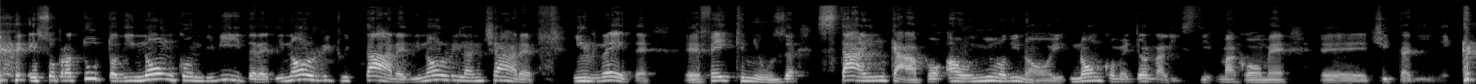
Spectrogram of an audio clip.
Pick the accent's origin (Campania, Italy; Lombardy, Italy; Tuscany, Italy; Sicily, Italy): Sicily, Italy; la mia terra, la provincia di Ragusa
